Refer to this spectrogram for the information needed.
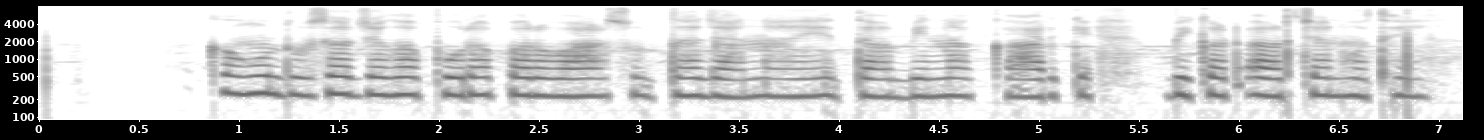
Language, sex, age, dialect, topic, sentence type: Chhattisgarhi, female, 51-55, Western/Budati/Khatahi, banking, statement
